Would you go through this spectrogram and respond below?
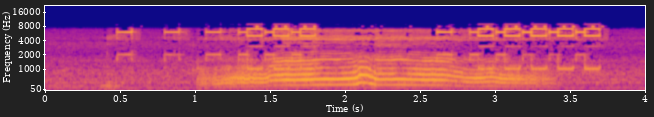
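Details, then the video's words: Pet Boston Terrier Oscar, an epileptic pup, gives a single sustained howl prompted by a beeping Swatch. The tone climbs gently, wavers near its peak, then eases down, with rhythmic electronic beeps before and after. "Making Oscar howl"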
